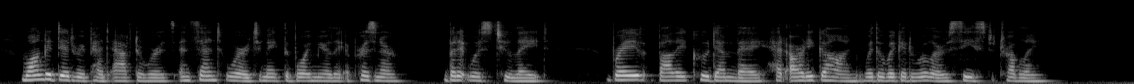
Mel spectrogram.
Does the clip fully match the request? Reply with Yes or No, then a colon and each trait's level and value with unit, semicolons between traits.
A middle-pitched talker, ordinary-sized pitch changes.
Yes: medium, 170 Hz; average, 3.0 semitones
